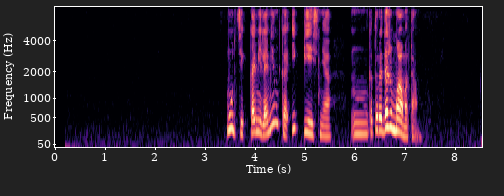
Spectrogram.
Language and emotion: Russian, positive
